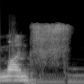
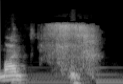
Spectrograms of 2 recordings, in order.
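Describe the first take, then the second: First: Some sounds are dropped, as in casual speech. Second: Every letter is sounded as it is spelled. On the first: The speaker calls it right. "we're saying months" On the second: The speaker calls it wrong. "we're not saying months"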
